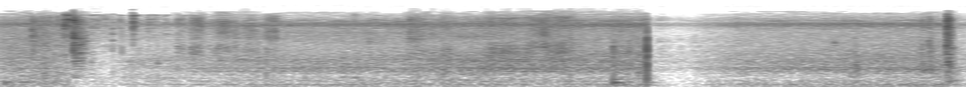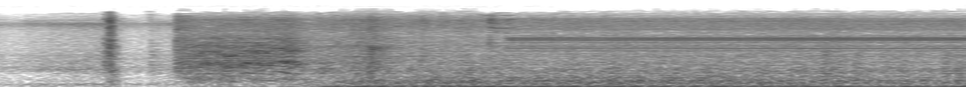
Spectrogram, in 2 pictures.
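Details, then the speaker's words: Wood-gas truck with a new automixer, started after closing the air valve fully: a few starter clicks, then it catches into a smooth, steady idle as the automixer sets the valve to the proper position automatically. Normal start and idle. "it right back up again we're back to a good smooth idle so it is working it is setting the uh the valve in the proper place automatically"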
